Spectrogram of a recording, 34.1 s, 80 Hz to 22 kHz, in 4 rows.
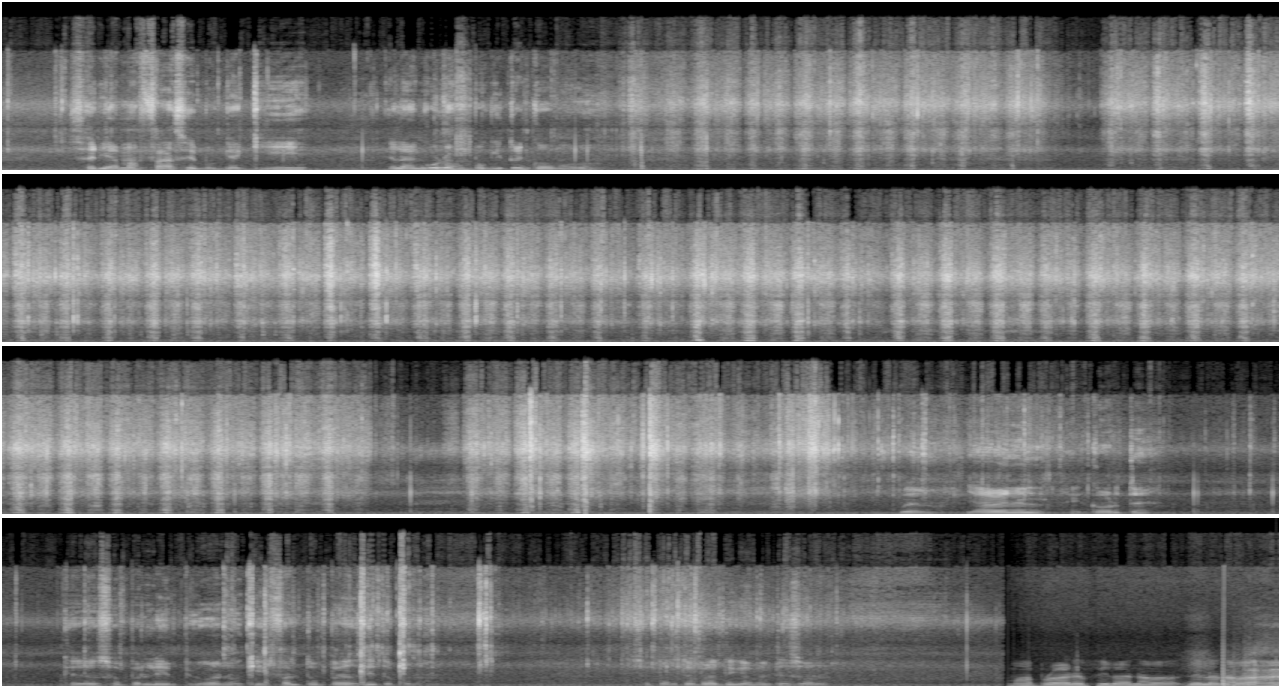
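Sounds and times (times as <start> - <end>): saw blade sawing wood: 2.8 - 23.2.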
